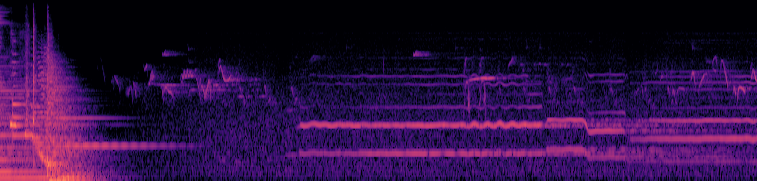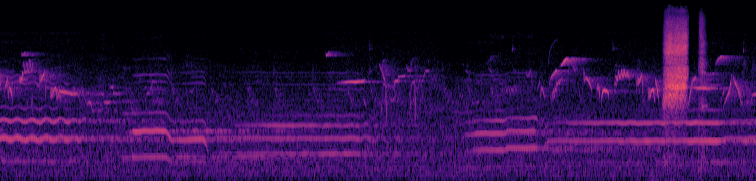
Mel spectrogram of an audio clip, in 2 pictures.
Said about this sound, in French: Écoute, t'entends? C'est beau, non? Il n'existe pas au monde un oiseau qui possède un chant aussi délicieux, sensible et léger que celui du rossignol. Le rossignol est un petit oiseau gris, mais sa voix est colorée comme l'arc-en-ciel.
